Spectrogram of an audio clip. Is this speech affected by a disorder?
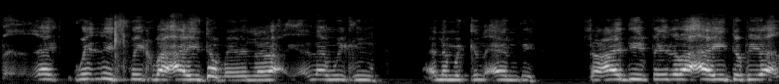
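Yes: spastic quadriplegic cerebral palsy; affects basically everything, arms and legs affected, can use only one hand; able to communicate, stutters a lot, worse when distracted by several things.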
